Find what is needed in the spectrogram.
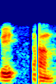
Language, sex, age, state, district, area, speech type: Malayalam, male, 30-45, Kerala, Malappuram, rural, conversation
